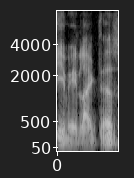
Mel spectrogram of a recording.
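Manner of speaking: put-on deep bass voice. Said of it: "did you put the bass in your voice".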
